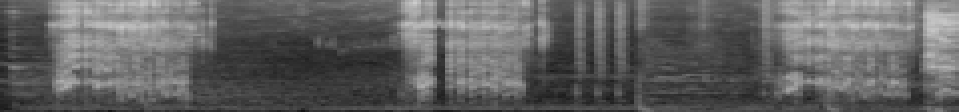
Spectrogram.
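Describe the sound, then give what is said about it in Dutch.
A chihuahua sneezes three times in a row, each a sharp, breathy burst a couple of seconds apart, with a faint steady hum in the background and no talking. “Een niezende, niezende chihuahua.”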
